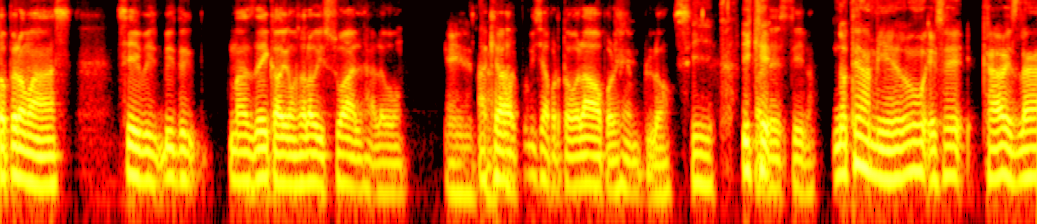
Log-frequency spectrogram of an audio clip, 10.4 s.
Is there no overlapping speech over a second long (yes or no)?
yes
